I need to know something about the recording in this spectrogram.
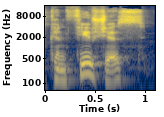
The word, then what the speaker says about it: Confucius: the old philosopher and Kung Fu to zoo whose name people of the West would pronounce Confucius that's much easier by that time China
